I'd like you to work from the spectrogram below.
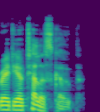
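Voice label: "radio telescope", British English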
